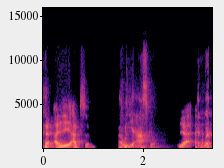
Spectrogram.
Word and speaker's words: Ali Aksu: It's Aya Aksu. I'm going to pronounce it right. Aya Aksu.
